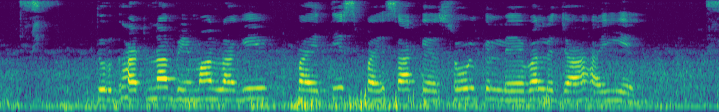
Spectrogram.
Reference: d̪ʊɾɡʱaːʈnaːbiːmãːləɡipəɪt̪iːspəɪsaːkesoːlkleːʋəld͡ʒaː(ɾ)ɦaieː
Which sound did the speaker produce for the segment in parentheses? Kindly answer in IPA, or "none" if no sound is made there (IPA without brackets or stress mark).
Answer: none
